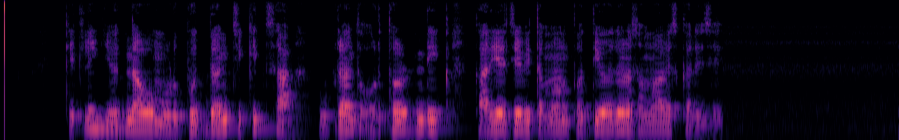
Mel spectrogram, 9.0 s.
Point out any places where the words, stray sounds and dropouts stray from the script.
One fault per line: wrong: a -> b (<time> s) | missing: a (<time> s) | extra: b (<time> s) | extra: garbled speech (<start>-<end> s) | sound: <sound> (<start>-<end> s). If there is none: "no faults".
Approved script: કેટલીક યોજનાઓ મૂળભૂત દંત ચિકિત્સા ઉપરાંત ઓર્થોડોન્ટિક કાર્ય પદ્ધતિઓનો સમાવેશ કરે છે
extra: જેવી તમામ (5.1 s)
